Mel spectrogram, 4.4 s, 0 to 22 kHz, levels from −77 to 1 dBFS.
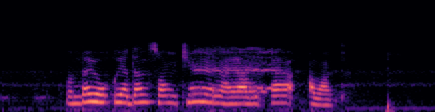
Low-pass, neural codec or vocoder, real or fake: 5.4 kHz; autoencoder, 48 kHz, 32 numbers a frame, DAC-VAE, trained on Japanese speech; fake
